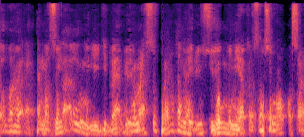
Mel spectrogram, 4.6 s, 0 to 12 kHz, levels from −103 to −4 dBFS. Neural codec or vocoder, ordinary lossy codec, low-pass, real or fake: codec, 24 kHz, 1.5 kbps, HILCodec; AAC, 32 kbps; 10.8 kHz; fake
